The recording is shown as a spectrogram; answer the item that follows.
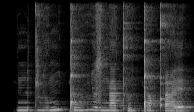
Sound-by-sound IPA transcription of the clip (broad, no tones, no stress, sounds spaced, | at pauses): n a ʈ ʎ o ŋ i ǃ u ʎ ɔ z ŋ a kʼ ɯ ǃ u qʼ ɛ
